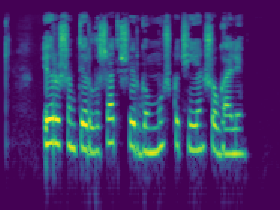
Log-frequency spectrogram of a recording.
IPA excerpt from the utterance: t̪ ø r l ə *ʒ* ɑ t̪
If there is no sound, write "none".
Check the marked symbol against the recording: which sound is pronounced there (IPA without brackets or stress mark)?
ʃ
